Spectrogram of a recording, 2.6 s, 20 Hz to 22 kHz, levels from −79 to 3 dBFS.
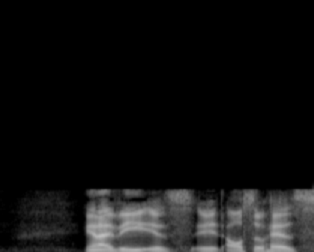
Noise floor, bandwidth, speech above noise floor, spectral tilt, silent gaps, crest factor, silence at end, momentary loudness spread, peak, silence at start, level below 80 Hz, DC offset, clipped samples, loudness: -58 dBFS; 5.8 kHz; 33 dB; -5.5 dB/octave; none; 24 dB; 0 s; 10 LU; -2 dBFS; 0.7 s; -70 dBFS; under 0.1%; under 0.1%; -24 LUFS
